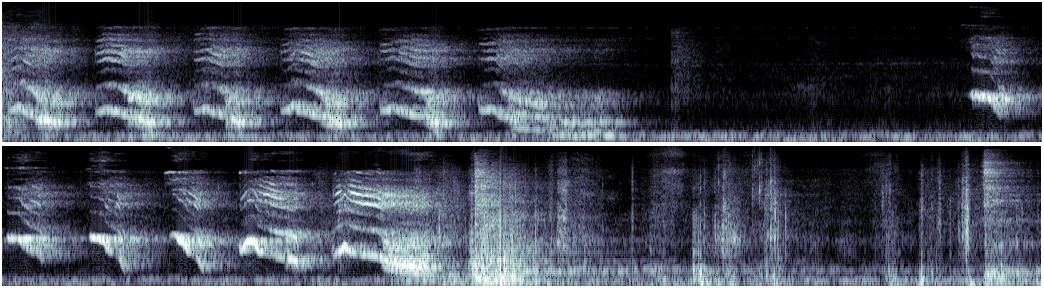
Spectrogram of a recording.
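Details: Labrador Retriever puppies from a litter of six, playing in their puppy play room and attacking a GoPro camera up close: runs of short, high, falling yelps and whimpers repeated about twice a second, with thumps and bumping against the camera.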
